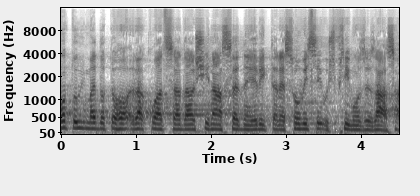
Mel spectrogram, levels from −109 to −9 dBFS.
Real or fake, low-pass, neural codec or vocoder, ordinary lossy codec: real; 14.4 kHz; none; Opus, 16 kbps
